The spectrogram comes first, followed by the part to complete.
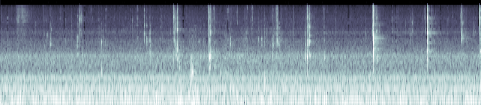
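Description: Faint chewing of a bite of a frozen chocolate fudge bar with a chewy caramel centre: soft mouth clicks scattered irregularly, with a couple of sharper ones near the end.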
